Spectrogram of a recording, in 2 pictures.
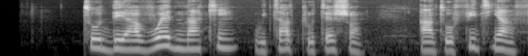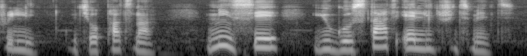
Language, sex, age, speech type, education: Nigerian Pidgin, female, 15-29, spontaneous, tertiary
